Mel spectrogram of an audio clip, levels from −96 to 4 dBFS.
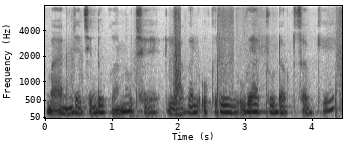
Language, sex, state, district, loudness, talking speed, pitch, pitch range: Maithili, female, Bihar, Begusarai, -15 LUFS, 145 wpm, 180 Hz, 170-195 Hz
